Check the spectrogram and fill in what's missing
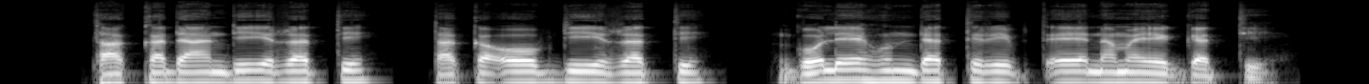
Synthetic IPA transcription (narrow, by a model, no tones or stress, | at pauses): t̪ɐkːɐd̪aːnd̪iːɪrːɐt̪ːɪ | t̪ɐkːɐoːbd̪iːɪrːɐt̪ːɪ | ɡɔle̞ːɦʊnd̪ɐt̪ːɪɾɪbt̪ʼe̞ːnɐmɐhɛɡːɐt̪ːḭ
